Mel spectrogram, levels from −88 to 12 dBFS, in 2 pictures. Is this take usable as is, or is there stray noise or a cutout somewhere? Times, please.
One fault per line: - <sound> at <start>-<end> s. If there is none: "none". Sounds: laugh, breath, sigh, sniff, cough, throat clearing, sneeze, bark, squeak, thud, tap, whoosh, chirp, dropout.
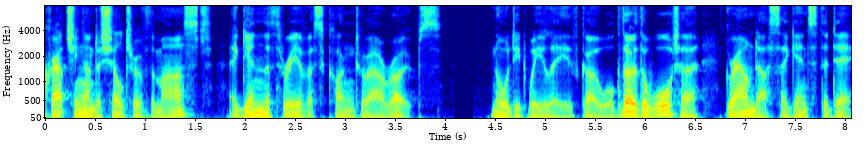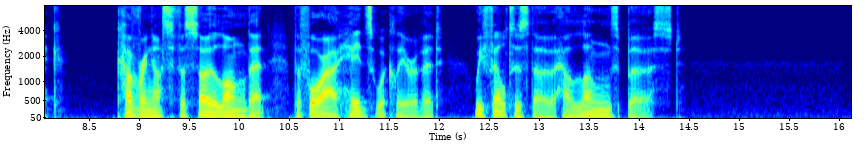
none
